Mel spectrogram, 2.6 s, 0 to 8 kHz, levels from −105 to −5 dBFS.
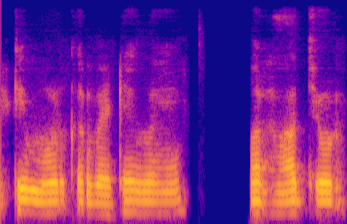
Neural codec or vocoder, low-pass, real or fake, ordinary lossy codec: codec, 44.1 kHz, 2.6 kbps, DAC; 7.2 kHz; fake; none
